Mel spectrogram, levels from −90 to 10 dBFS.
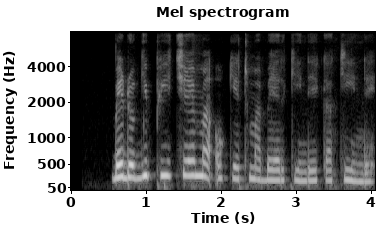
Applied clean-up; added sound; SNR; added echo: none; none; none; none.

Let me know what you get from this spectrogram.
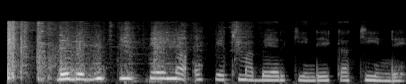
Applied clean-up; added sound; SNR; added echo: neural mask model RNNoise.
